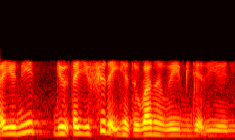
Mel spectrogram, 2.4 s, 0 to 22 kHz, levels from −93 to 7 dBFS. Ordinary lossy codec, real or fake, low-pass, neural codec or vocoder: none; real; 3.6 kHz; none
